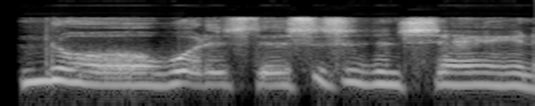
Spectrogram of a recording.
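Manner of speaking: hammed-up astonished gamer cry; mock amazement. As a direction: wail in overwhelmed awe. Acts out amazement at huge bosses.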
